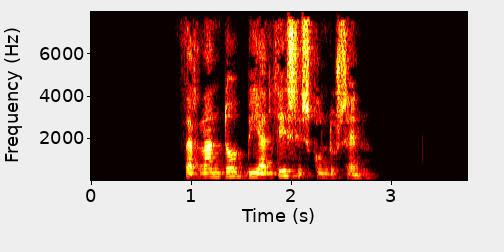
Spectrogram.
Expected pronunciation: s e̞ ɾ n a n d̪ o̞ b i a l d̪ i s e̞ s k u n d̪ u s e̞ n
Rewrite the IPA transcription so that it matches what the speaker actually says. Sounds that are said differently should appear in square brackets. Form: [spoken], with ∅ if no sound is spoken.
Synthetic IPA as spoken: [f] e̞ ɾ n a n d̪ o̞ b i a l d̪ i s e̞ s k u n d̪ u s e̞ n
